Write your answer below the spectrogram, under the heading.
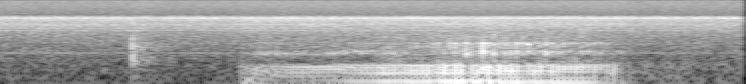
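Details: Rescue dog asleep and snoring. A faint click is followed by a single drawn-out, low, rattling snore of about one and a half seconds that swells in loudness before stopping, with a quiet indoor background.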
